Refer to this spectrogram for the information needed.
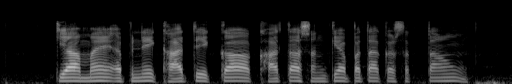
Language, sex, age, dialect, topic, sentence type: Hindi, male, 36-40, Awadhi Bundeli, banking, question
